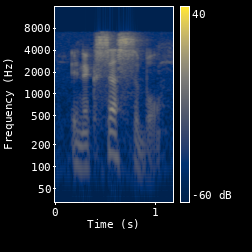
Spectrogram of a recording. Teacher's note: 5 syllables, stresses on the third.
